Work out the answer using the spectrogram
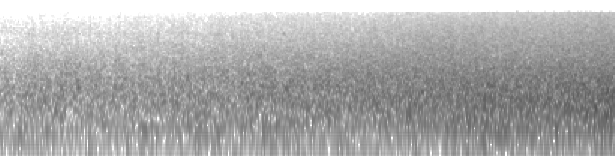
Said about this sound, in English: The cool waves gently brush the shoreline. Then retreat back into the glassy sea.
